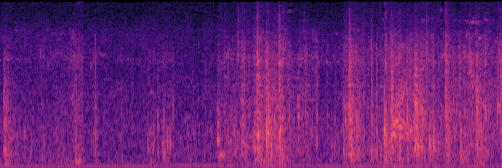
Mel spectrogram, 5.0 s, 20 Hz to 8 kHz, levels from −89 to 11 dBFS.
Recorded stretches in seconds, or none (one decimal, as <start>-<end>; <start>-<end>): 0.0-1.7; 3.2-5.0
